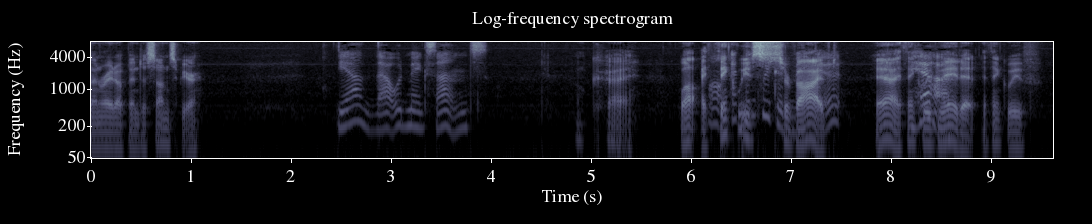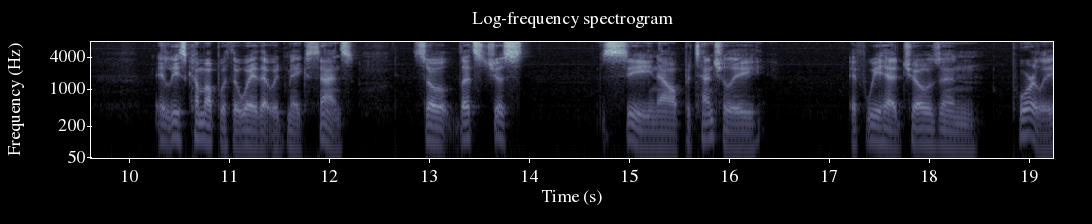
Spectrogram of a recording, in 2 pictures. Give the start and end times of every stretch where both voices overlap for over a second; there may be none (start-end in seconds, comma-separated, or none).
6.1-7.5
